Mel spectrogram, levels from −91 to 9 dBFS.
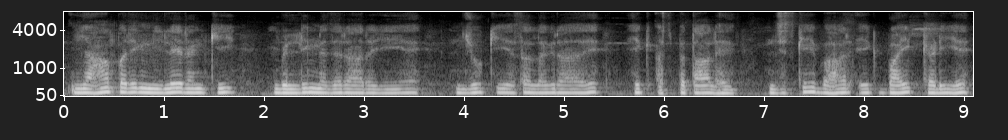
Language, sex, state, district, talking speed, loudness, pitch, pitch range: Hindi, male, Rajasthan, Jaipur, 170 wpm, -16 LUFS, 135 Hz, 130-140 Hz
